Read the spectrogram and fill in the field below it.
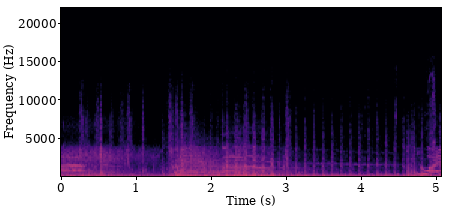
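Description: Gunfire in the video game Mercenaries: Playground of Destruction, a fairly quiet stream of rapid automatic shots with scattered bursts over a busy battle backdrop.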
